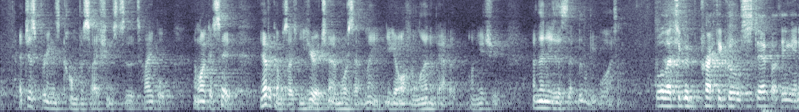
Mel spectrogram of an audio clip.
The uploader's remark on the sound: The episode was recorded on the second day of last week’s Modern Manufacturing Expo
